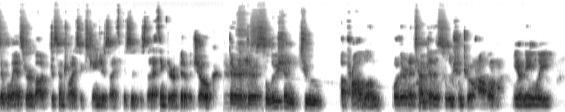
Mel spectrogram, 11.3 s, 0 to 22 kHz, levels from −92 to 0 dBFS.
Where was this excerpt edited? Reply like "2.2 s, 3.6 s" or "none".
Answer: 4.4 s

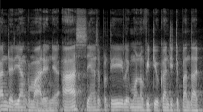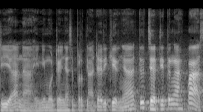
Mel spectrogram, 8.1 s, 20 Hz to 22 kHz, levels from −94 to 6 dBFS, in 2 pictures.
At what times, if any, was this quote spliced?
5.8 s

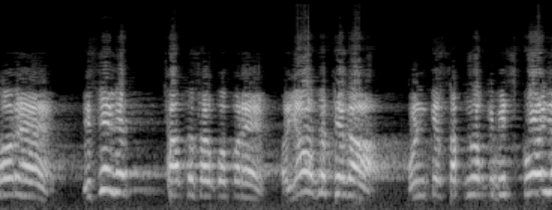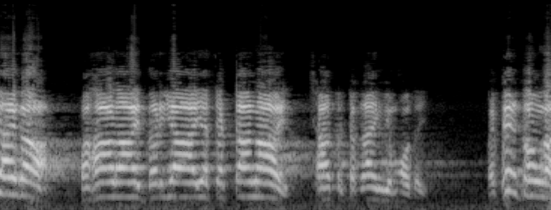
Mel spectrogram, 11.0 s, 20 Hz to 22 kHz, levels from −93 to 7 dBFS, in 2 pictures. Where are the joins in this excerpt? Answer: none

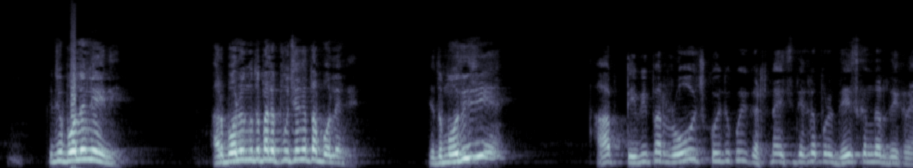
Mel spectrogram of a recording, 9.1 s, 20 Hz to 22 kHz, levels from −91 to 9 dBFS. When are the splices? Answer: 5.8 s

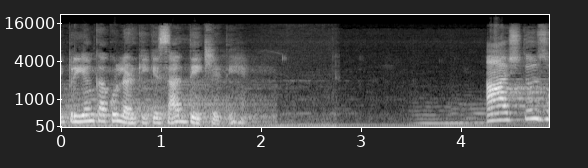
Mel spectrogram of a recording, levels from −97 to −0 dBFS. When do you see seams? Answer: 2.2 s

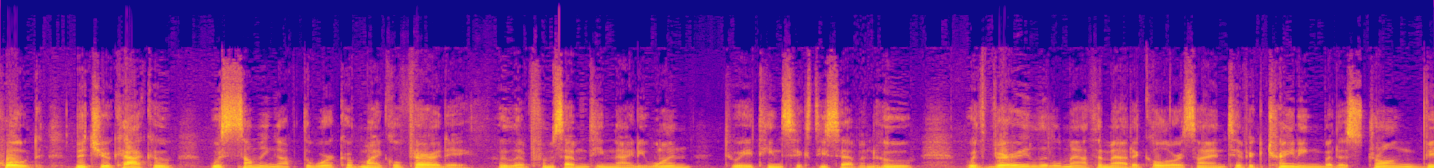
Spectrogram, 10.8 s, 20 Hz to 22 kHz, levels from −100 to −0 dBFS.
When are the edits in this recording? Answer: none

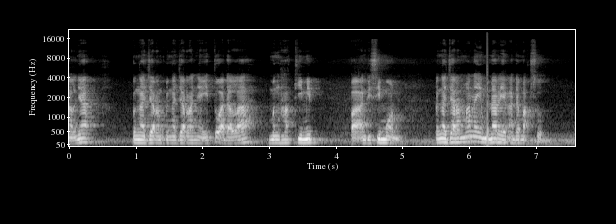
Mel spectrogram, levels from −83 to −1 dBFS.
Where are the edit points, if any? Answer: 6.3 s

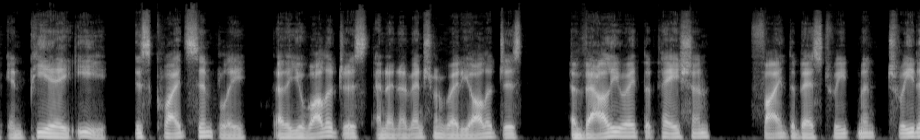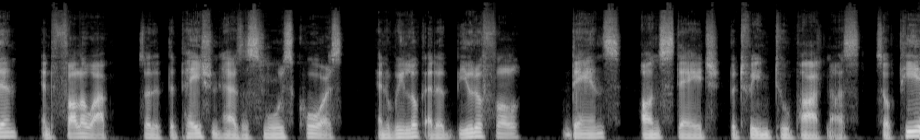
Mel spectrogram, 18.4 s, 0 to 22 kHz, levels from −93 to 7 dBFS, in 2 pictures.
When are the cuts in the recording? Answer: 3.8 s

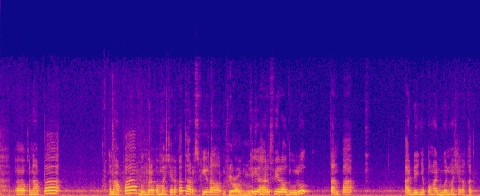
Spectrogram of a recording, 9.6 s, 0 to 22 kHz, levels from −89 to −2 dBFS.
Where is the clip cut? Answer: none

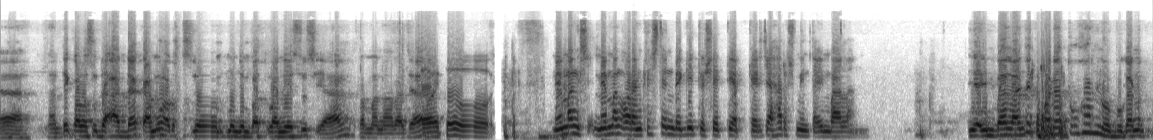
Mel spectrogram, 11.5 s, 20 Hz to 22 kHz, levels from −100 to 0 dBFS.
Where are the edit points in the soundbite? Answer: 5.0 s

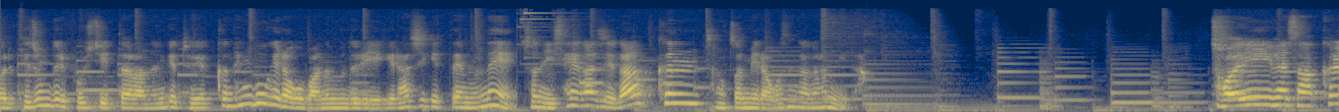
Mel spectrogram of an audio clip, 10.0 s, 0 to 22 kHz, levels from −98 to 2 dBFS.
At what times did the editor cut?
none

